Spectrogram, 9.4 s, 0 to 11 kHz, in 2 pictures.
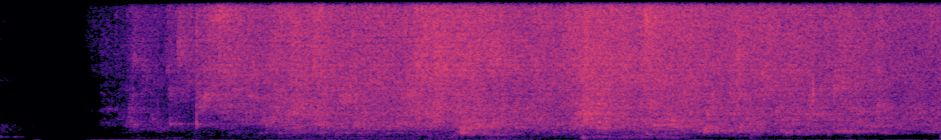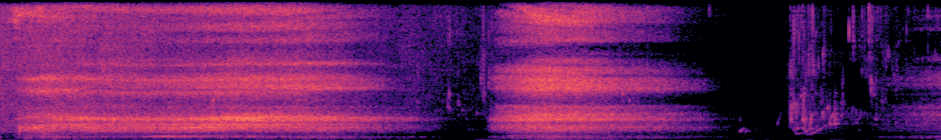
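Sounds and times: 
water sloshing in a hot bath: 0.5s - 7.3s, 8.6s - 9.1s.

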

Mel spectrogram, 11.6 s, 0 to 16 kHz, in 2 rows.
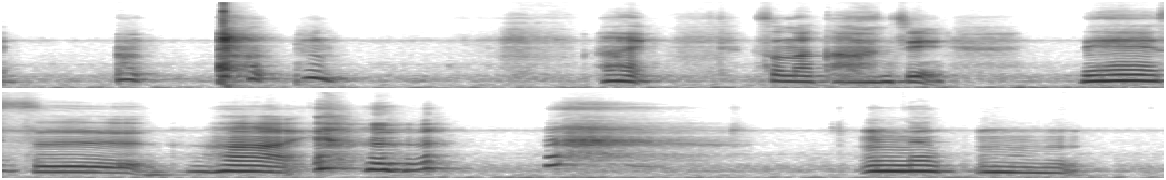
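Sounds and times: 
person clearing throat: 1.1s - 1.4s
speech: 3.0s - 8.1s, 10.1s - 11.2s.

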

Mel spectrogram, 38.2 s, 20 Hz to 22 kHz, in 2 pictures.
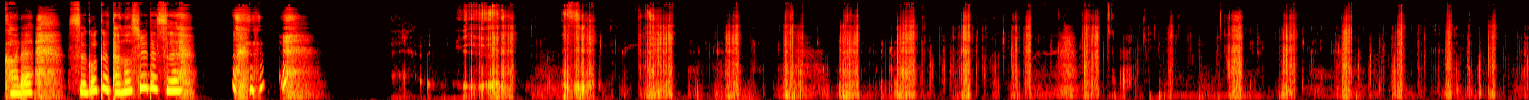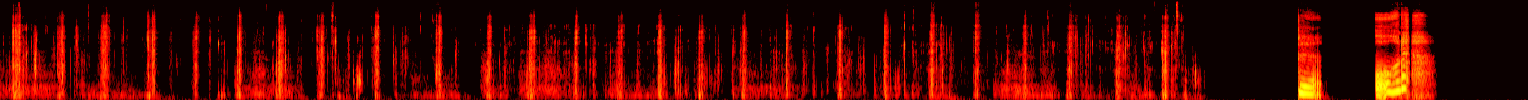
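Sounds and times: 
speech: 0.1s - 3.8s
crunching and chewing of pickles: 4.9s - 34.2s.

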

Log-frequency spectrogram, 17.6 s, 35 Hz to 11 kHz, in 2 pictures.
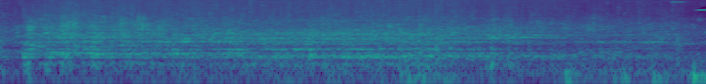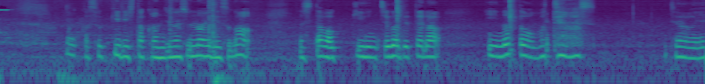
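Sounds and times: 
toilet flushing: 0.0s - 9.6s
speech: 9.9s - 16.3s, 17.2s - 17.6s.

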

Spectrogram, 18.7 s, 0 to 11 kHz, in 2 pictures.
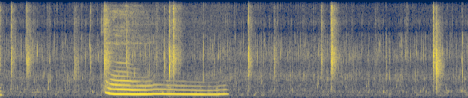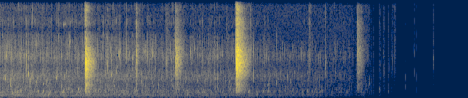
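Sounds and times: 
faint trickle of water: 0.0s - 16.7s
dog howling: 2.1s - 4.6s.

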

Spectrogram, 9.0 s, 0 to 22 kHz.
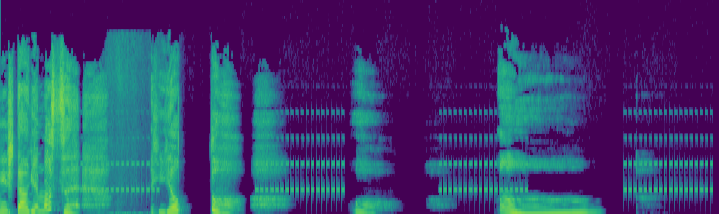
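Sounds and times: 
speech: 0.4s - 1.2s, 2.0s - 3.4s, 6.2s - 7.5s
smartphone ringing with pulsing electronic ringtone: 3.3s - 4.4s, 5.4s - 6.7s, 7.8s - 8.9s.

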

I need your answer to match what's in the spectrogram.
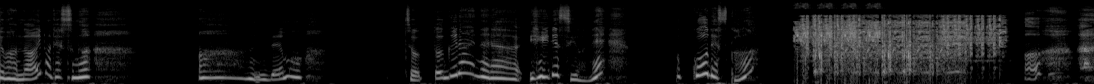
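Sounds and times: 
speech: 0.1s - 1.3s, 2.0s - 3.3s, 4.1s - 8.1s, 10.3s - 10.9s
many camera shutters clicking at a cosplay event: 8.0s - 10.1s.

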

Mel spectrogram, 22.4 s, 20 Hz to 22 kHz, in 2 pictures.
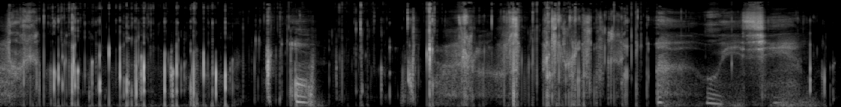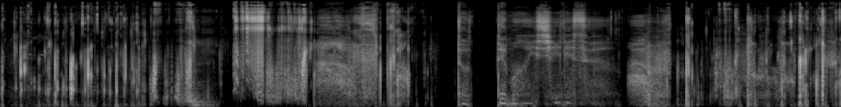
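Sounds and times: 
ASMR tongue licking and massaging an ear: 0.3s - 8.7s, 10.8s - 15.4s, 19.8s - 22.4s
soft whispering: 8.8s - 10.9s, 17.3s - 20.2s
speech: 17.9s - 19.0s.

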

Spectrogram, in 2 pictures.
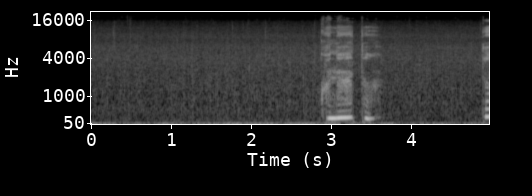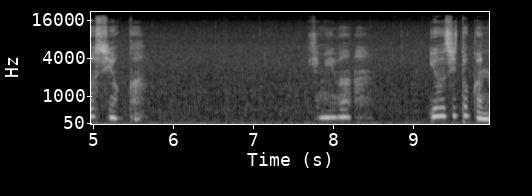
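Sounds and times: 
steady rain pouring on a surface: 0.0s - 9.9s
speech: 2.9s - 3.7s, 4.9s - 5.7s, 7.8s - 8.5s, 9.2s - 9.9s.

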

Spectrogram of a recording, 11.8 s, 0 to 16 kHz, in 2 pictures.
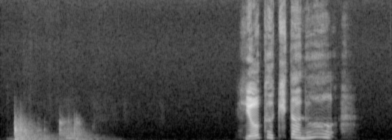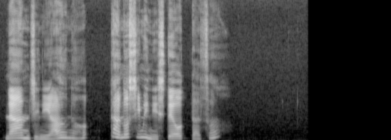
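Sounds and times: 
door swinging open with a scraping rumbling sweep: 0.1s - 1.7s
speech: 3.7s - 5.2s, 6.0s - 9.2s.

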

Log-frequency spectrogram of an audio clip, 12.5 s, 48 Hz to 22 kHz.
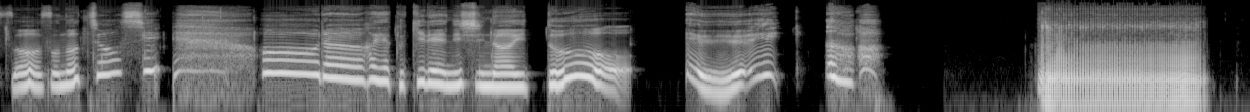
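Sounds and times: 
speech: 0.1s - 2.0s, 2.6s - 8.8s
long loud buzzing fart: 10.4s - 12.1s.

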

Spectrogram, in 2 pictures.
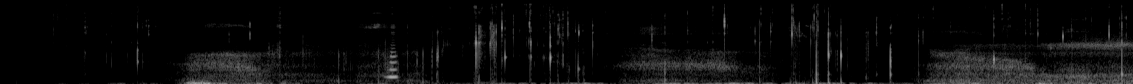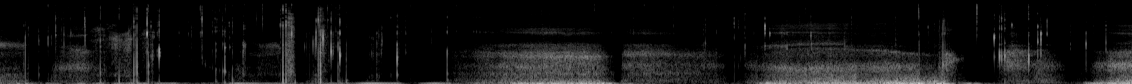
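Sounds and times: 
wet ASMR mouth sounds of licking the left ear: 0.5s - 22.6s.

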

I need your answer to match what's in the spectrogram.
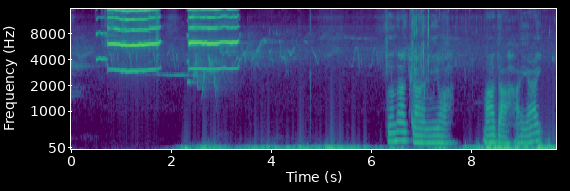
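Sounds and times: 
grass whistle blown on a foxtail grass blade squealing: 0.7s - 3.5s
speech: 6.3s - 9.6s.

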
